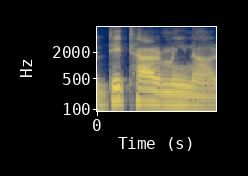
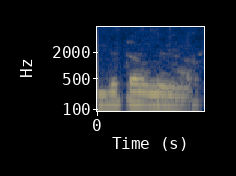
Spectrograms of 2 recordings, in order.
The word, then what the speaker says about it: determiner: And we should also pronounce R if there is vowel sound before it and after it. For example, determiner, yeah? Determiner. Determiner. Look, in determiner, we are pronounced the R that is in middle, determiner.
